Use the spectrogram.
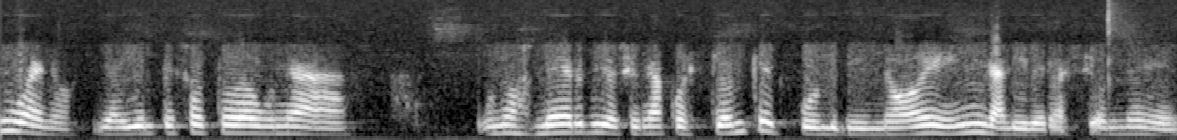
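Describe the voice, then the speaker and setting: A woman with a fairly low pitch speaks at a very even loudness, with ordinary pitch variation. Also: moderate pace. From Costa Rica. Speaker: singer. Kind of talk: interview.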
